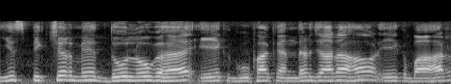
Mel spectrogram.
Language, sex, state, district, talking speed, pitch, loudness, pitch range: Hindi, male, Bihar, Patna, 210 wpm, 175 Hz, -16 LUFS, 165-185 Hz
